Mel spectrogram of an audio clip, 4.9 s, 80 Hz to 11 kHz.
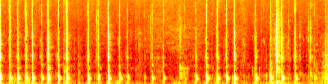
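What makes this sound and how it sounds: Fingertips type on a low-profile mechanical keyboard with plastic keycaps, pressing the left-side keys and the yellow plastic spacebar. A quick, uneven run of short clacks is heard, each with a low hollow body around 230 Hz, a bright click on top, and almost no ring after.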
